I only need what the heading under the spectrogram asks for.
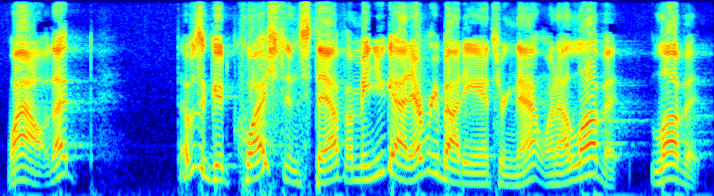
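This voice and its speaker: A man with a bright, fairly high voice hosts a relaxed live stream. He chats with his viewers, reacts to their comments and rambles along with plenty of fillers. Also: a little fast. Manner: chatty, upbeat, lots of fillers and restarts. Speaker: host of a fan live stream.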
